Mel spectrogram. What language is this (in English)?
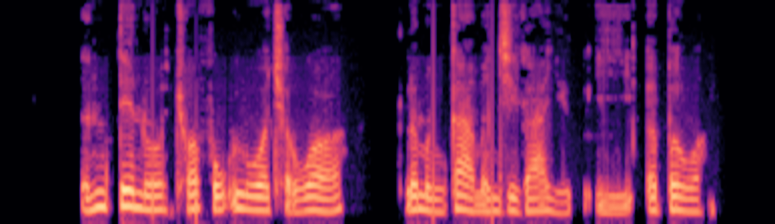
Ngombale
